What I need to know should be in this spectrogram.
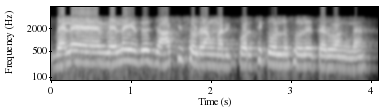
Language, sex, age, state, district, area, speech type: Tamil, female, 60+, Tamil Nadu, Krishnagiri, rural, conversation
